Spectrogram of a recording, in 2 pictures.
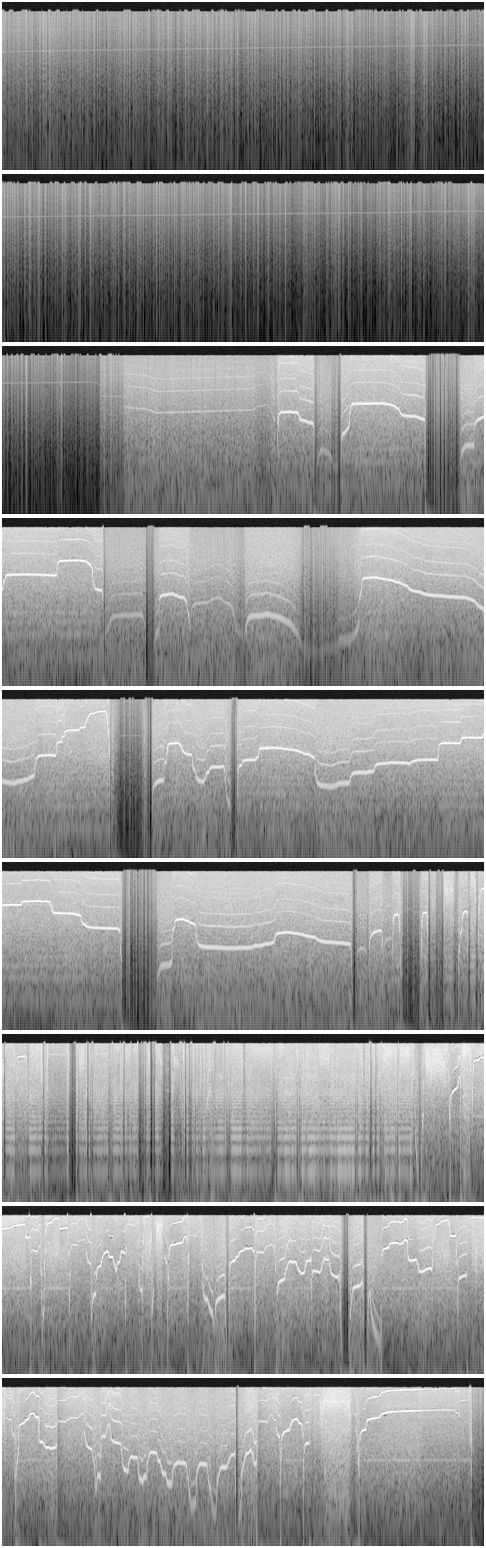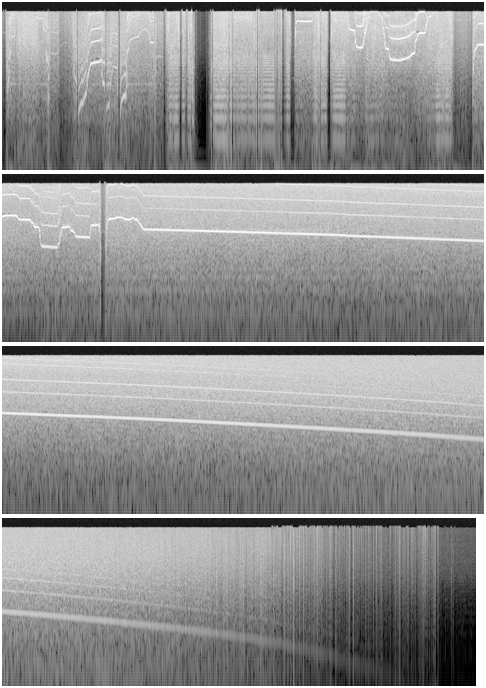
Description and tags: A cheesy AM/FM/TV/CB/WEATHERBAND radio plugged into the dreadful microphone jack on the laptop out on the patio.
